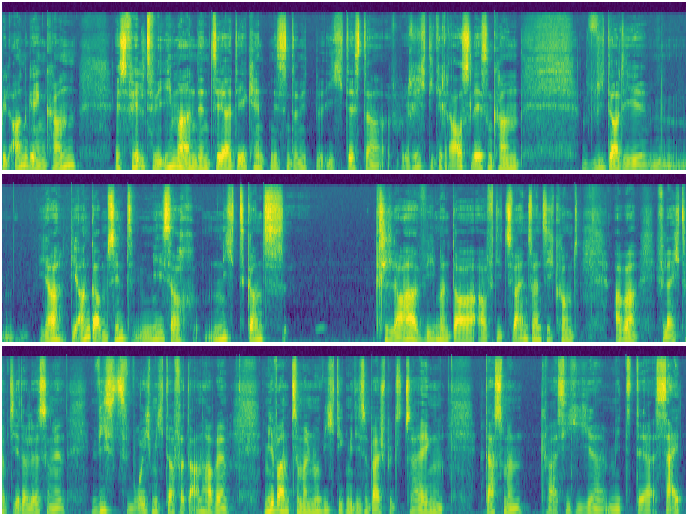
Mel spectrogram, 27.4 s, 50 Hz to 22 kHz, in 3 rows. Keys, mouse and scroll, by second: 3.0-4.4 drag, 5.2-7.0 drag, 10.4 click, 14.0 click, 16.1 click, 24.5-27.3 middle drag.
